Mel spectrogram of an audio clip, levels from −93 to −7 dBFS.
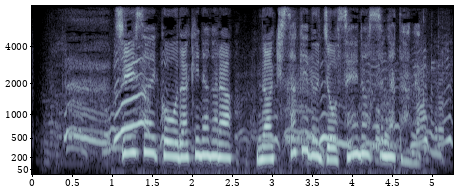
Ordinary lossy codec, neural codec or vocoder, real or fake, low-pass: none; none; real; none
